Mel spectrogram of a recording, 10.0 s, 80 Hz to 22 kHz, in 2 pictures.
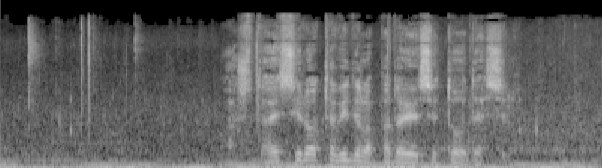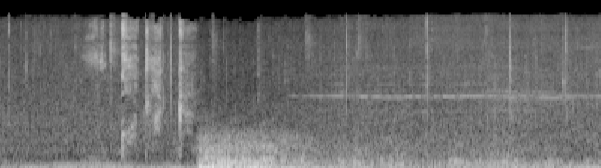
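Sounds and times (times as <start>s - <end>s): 
heavy rain: 0.0s - 10.0s
speech: 2.3s - 4.4s
deep rumbling thunder: 6.7s - 10.0s.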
